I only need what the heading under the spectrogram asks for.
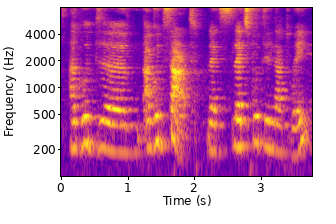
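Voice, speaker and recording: A woman with an Italian accent speaks very slowly at a fairly high pitch, her pitch varying in an ordinary way, with audible room echo. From Italy. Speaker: journalist. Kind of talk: panel discussion. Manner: hesitant, many fillers.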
